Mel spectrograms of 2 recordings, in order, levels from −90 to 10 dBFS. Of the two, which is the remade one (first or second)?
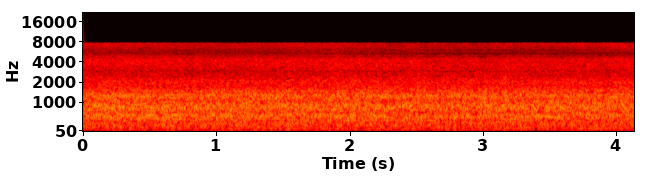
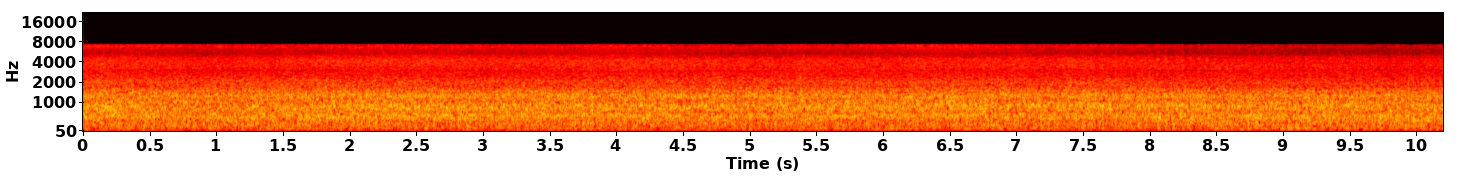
second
